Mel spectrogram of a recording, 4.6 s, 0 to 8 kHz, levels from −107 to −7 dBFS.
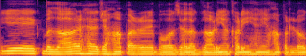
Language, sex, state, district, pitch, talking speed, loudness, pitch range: Hindi, male, Delhi, New Delhi, 115 Hz, 195 wpm, -15 LUFS, 110-120 Hz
